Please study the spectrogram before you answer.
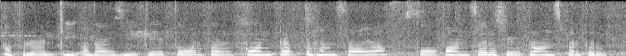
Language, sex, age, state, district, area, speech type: Urdu, female, 18-30, Uttar Pradesh, Gautam Buddha Nagar, rural, read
